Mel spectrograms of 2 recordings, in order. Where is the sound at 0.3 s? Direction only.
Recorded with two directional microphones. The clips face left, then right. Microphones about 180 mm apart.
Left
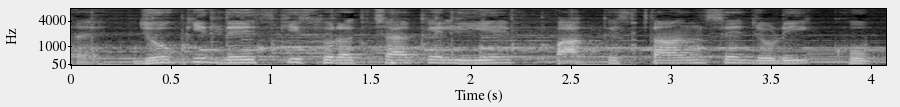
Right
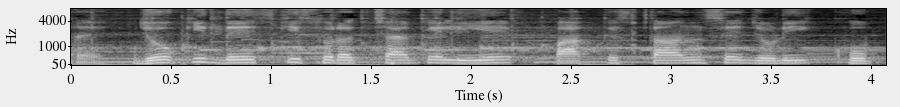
50° right (ahead or behind).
